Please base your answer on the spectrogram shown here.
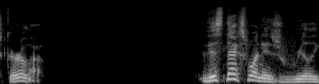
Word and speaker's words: Gurloes: a youtube pronunciation of gurloes or gurlos i i've always pronounced it like socrates most english speakers i suspect pronounce it gurlos well marcus points out it's not greek it's french and then he offered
